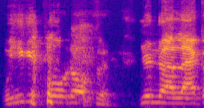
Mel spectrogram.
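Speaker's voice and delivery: ordinary talk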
